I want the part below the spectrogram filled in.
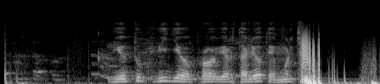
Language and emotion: Russian, neutral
